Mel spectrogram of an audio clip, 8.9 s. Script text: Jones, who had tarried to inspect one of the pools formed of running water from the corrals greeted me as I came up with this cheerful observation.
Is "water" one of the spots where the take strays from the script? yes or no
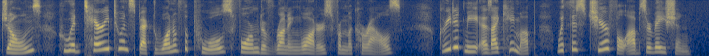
yes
